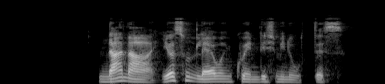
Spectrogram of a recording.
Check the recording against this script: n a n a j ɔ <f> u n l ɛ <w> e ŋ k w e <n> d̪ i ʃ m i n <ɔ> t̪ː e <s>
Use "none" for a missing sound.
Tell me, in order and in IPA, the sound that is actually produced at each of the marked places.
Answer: s, w, n, u, s

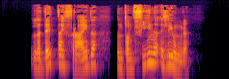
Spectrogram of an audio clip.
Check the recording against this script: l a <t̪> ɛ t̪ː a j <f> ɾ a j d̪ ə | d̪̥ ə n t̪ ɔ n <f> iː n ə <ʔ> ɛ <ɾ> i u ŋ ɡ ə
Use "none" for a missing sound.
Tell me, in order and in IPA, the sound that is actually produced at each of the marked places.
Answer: d̪, f, f, ʔ, l

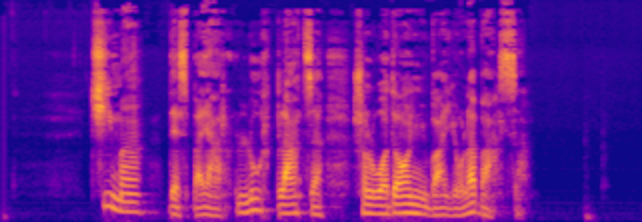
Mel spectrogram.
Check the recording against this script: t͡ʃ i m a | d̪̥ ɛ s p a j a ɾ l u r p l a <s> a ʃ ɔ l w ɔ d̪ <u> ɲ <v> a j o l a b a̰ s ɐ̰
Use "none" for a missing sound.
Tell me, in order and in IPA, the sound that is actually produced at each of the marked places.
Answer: t͡s, ɔ, v

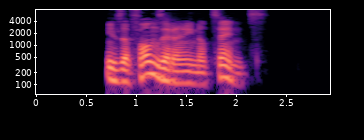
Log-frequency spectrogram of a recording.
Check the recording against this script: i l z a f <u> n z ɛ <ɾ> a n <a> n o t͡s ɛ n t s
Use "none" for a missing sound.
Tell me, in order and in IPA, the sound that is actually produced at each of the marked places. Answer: ɔ, ɾ, i

